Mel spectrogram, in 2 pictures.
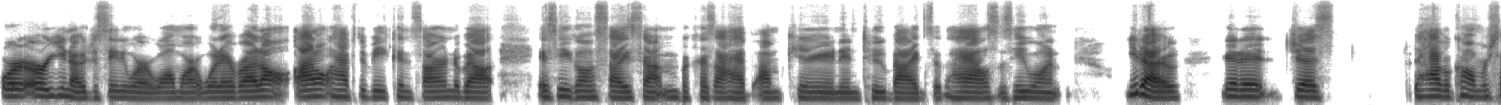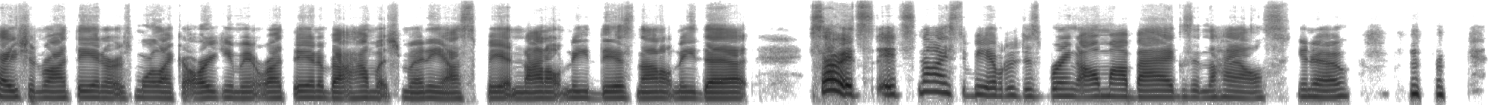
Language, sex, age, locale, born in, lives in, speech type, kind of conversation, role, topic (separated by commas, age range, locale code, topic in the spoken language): English, female, 50-54, en-US, United States, United States, conversation, unstructured, none, Do small joys really make your week brighter, and which little moments stood out for you?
